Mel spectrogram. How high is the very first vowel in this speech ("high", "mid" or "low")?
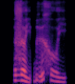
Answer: mid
